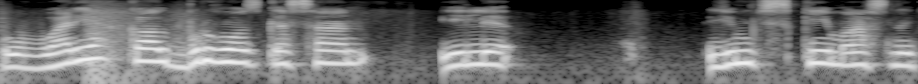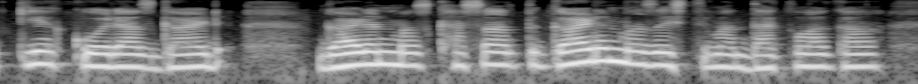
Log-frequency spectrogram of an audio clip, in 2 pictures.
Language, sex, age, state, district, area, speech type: Kashmiri, female, 30-45, Jammu and Kashmir, Baramulla, rural, spontaneous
